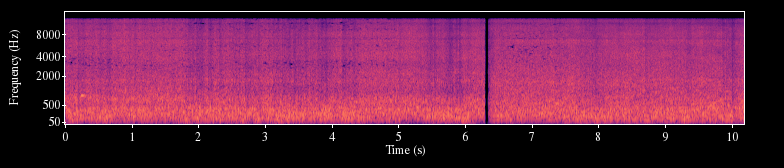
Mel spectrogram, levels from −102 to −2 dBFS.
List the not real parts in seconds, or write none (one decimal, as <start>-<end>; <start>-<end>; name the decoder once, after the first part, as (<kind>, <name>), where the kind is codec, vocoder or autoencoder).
5.0-6.5 (codec, DAC); 7.5-10.2

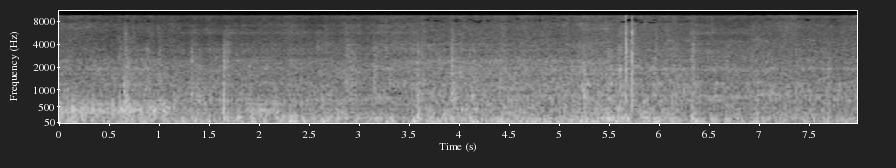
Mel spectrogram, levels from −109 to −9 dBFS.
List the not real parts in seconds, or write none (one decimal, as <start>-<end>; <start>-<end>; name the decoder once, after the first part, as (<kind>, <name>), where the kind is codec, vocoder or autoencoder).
1.2-3.6 (codec, SNAC); 6.3-6.9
